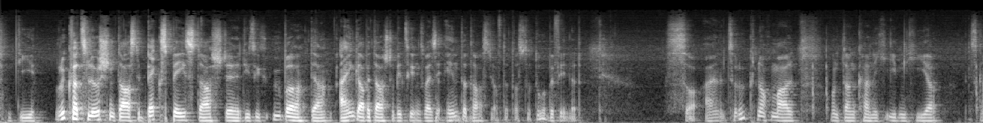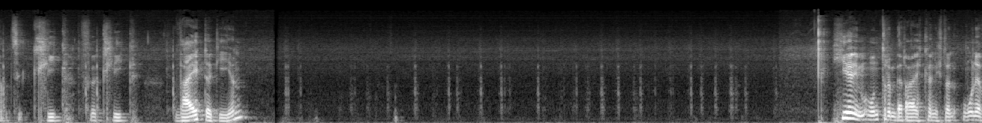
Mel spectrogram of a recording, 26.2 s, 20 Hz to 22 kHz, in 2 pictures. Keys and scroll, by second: 7.1 BackSpace, 10.7 BackSpace, 16.9 space, 17.9 space, 19.7 space, 21.4 space, 22.7 space.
